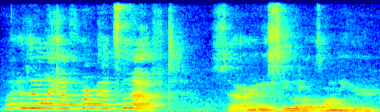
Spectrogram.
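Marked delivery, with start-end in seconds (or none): 0.0-1.7 high, quick puzzled "huh", softer; mock baffled question, pitched way up; retold surprise. Puzzled at the memory card, a high quick retold surprise. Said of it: "And I said".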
